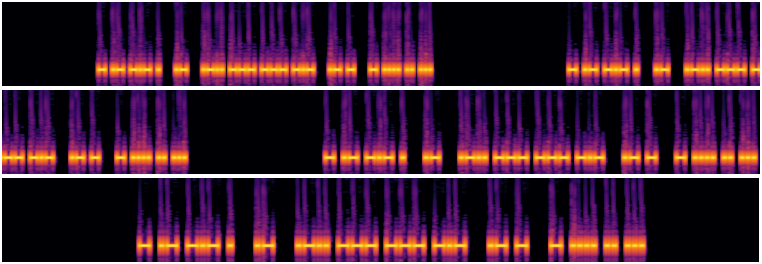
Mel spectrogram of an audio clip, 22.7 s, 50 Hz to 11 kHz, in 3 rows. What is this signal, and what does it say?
Morse code, heard as a keyed tone, about 46 wpm, 700 Hz. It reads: TAKE A LOOK AT THIS TAKE A LOOK AT THIS TAKE A LOOK AT THIS TAKE A LOOK AT THIS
